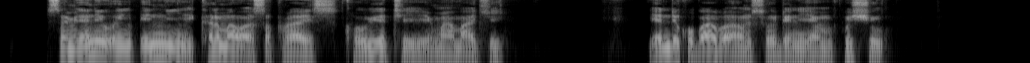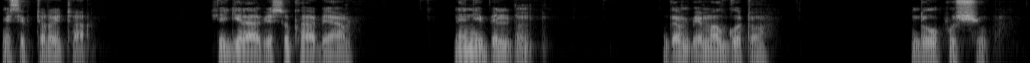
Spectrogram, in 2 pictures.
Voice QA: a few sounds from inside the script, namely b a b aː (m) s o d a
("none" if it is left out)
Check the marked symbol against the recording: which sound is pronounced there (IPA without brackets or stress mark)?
m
